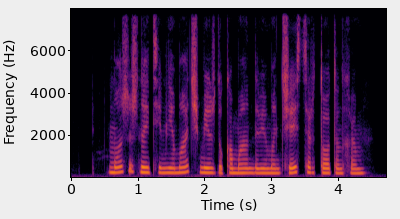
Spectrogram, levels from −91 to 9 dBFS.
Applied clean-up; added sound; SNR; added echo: neural diffusion model UNIVERSE++.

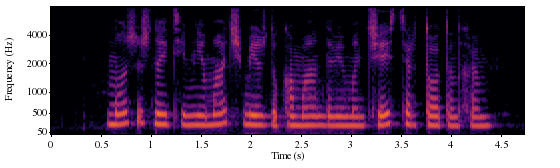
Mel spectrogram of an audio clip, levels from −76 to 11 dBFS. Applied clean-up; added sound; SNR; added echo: neural separator model SepFormer DNS4.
